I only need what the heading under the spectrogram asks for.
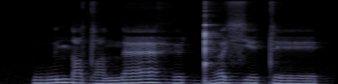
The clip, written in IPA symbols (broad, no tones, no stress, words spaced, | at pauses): unʲɐdˤɛ næɦʏ ɡ͡ǃɐzʲe te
